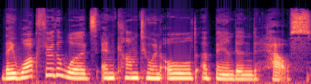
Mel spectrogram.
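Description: An American accent is heard. The recording is very clean and the background silent. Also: woman. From US Ozarks, southwest Missouri. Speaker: true crime podcaster. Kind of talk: scripted narration.

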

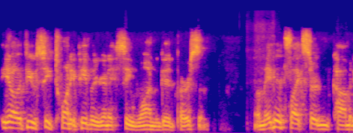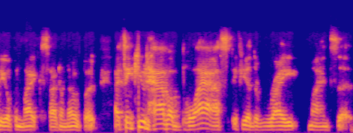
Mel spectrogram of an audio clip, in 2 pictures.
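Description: With an ordinary speaking voice, a man talks at a medium pitch with lively intonation and very even loudness. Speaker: poet and comedian. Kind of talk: casual interview conversation.

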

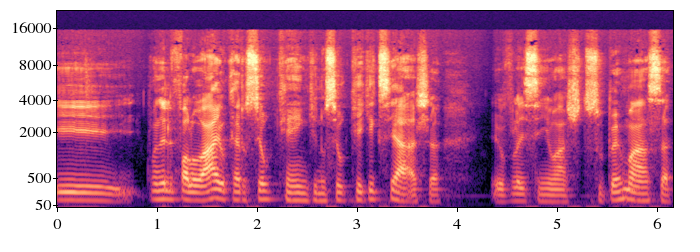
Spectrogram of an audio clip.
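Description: A man talks at a fairly quick pace and medium pitch with fairly even intonation in a normal speaking voice. The recording is very clean, with a silent background. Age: 40s. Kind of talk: casual chat. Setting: studio.

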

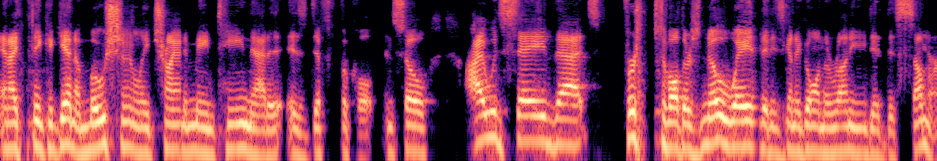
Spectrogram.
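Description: At a fairly quick pace, a man talks in a plain, everyday voice, fairly high in pitch with ordinary pitch variation. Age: 40s. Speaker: former pro tennis player and coach. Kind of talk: casual chat.

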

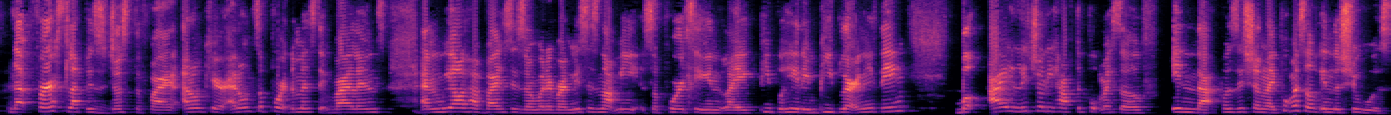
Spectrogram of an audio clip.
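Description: A woman with a fairly high pitch speaks at a fairly quick pace and ordinary pitch variation, noticeable background noise behind her. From Jamaica. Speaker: podcast co-host. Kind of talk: casual chat.

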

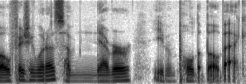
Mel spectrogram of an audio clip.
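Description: In a New York accent, a man with a very deep, low voice speaks at a moderate pace, the sound dry and close with no echo. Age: 40s. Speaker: hunting outfitter and podcaster. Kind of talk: casual interview chat. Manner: halting.

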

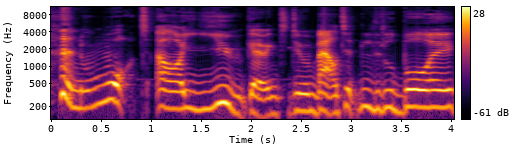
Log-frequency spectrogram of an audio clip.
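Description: Using a put-on character voice, a female-sounding voice speaks fairly slowly at a medium pitch. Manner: sneering, mocking.

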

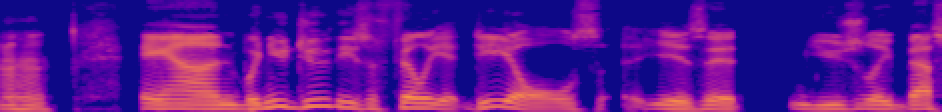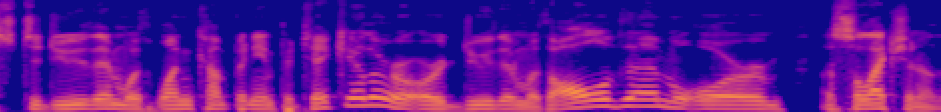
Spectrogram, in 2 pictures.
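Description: A man with an American accent and an unremarkable speaking voice, medium in pitch, lively in intonation, at a moderate pace, in a dry, close recording with no echo and a quiet background. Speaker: podcast host. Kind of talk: interview.

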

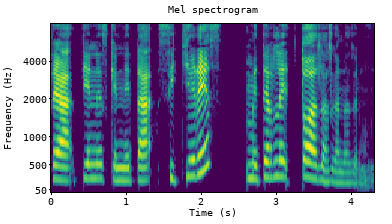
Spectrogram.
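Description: A woman speaks at a very slow pace and a high pitch, with ordinary pitch variation. The very clean recording has a silent background and a dry, close sound with no echo. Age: young. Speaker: social media influencer. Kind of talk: casual chat.

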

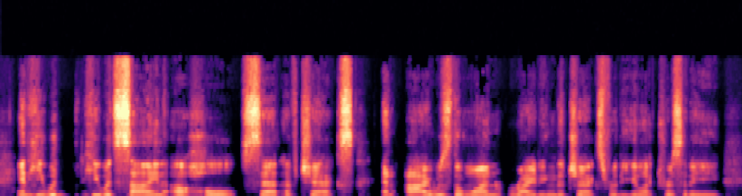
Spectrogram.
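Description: With a Southern US accent, a man speaks at a fairly low pitch with ordinary pitch variation, captured in a very clean recording with a silent background and a dry, close sound with no echo. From US South, northeast Arkansas. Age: 50s. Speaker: podcast guest telling his adoption story. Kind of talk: interview, personal life story.

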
